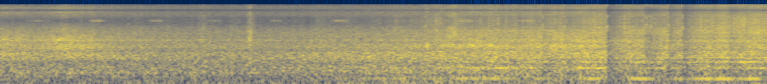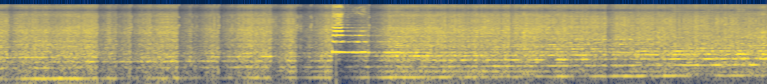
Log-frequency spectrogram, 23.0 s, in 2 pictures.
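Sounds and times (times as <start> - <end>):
wheels rumbling on rails: 0.0 - 23.0
locomotive electric hum: 5.2 - 23.0
train horn toot: 16.4 - 17.9, 19.1 - 23.0.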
